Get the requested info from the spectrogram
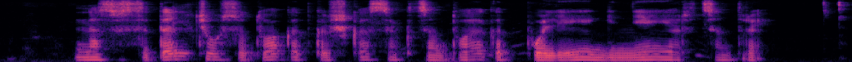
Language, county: Lithuanian, Kaunas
